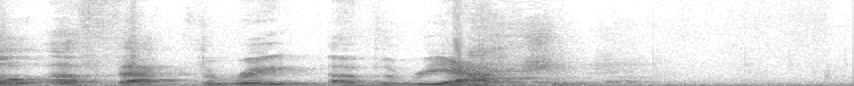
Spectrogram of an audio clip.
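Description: A man speaks with animation in a room with a slight echo.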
